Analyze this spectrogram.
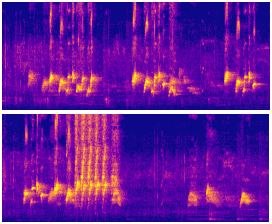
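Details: Kutilang, the sooty-headed bulbul, singing in the pikat gacor lure style: six or so short, warbling phrases of liquid, slurred notes spaced a second or two apart. One phrase carries a harsher, buzzy edge near the middle.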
